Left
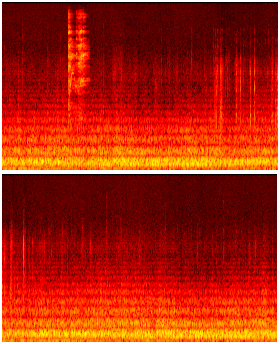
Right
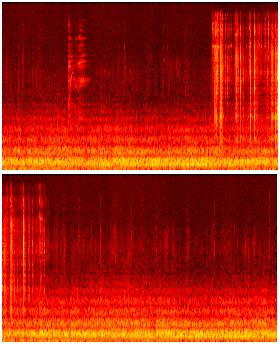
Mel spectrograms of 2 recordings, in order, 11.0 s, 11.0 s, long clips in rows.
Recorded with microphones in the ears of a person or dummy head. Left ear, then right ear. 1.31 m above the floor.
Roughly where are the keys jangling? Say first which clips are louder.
Right 5 dB; right.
